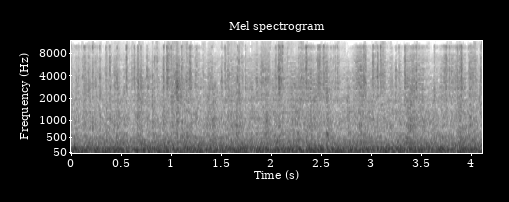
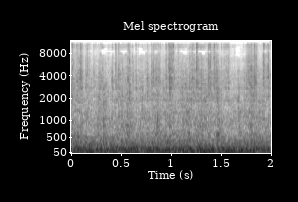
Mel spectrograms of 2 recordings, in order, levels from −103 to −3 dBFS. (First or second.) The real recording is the first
